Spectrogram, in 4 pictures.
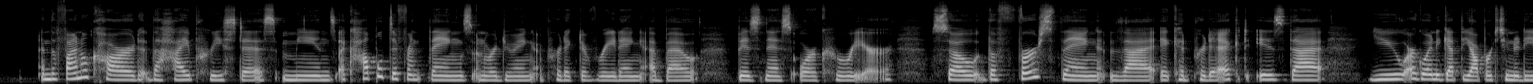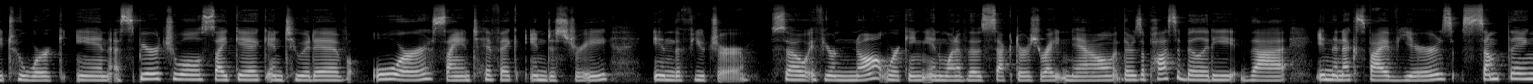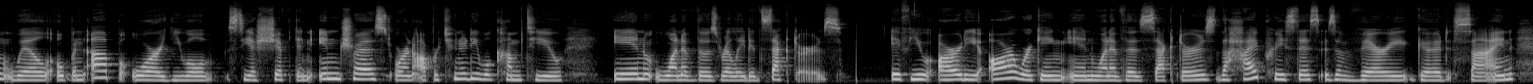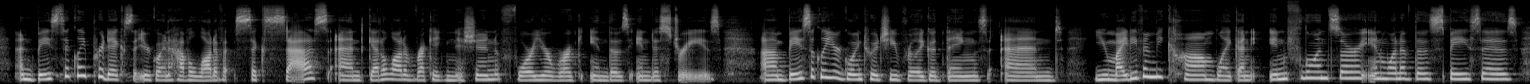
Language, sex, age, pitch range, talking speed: English, female, 10-29, 195-230 Hz, 160 wpm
